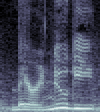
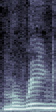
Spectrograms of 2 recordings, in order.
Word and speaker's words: meringue: Fun fact, when I was younger, I pronounced meringue, Marinugi, because of how unphonetic this word is spelled. I studied literacy instruction when I was at college, I should know. In case you were wondering, meringue should be pronounced meringue.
